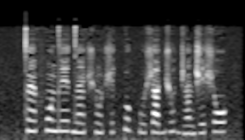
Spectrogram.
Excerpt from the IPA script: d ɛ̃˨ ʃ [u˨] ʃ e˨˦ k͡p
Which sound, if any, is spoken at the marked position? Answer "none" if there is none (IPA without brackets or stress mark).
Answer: ũ˨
